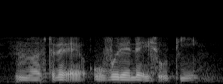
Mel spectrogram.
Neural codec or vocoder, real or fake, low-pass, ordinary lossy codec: none; real; 3.6 kHz; AAC, 32 kbps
